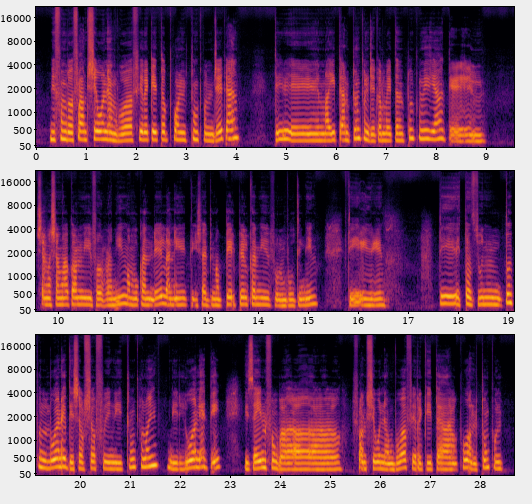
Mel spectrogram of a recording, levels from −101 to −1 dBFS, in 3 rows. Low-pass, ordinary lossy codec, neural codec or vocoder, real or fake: none; none; codec, 44.1 kHz, 1.7 kbps, Pupu-Codec; fake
